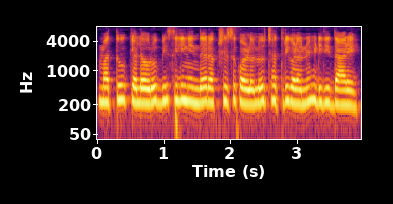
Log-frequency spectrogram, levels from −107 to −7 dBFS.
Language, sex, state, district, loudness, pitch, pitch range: Kannada, female, Karnataka, Bidar, -13 LUFS, 225 Hz, 215-240 Hz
